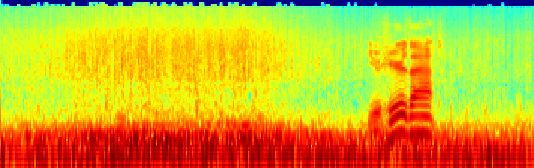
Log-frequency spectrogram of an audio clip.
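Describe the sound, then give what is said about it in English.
A deep, continuous underground rumbling and crackling, a sound effect of plant roots growing, holds steady and loud throughout, with a man briefly speaking over it near the end. “That's the sound of your roots growing where they've never gone before.”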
